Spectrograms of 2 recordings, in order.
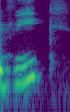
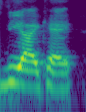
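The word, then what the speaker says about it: Vík: like do you know are you guys by vik or i'm i think that's how it's pronounced it's vik and we're like yeah we're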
